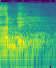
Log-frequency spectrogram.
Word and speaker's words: Hyundai: Kita bisa kita dari tekad sehingga ketika di sana bikin Honda sini Hande Hyundai kan dibacanya Handai ya kan sana Honda sini Handai gitu di apapun yang dibuat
